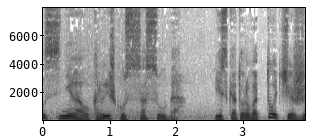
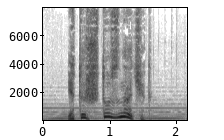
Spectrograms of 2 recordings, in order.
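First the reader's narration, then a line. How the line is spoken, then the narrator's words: Exclaimed. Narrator (Russian): воскликнул рыбак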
